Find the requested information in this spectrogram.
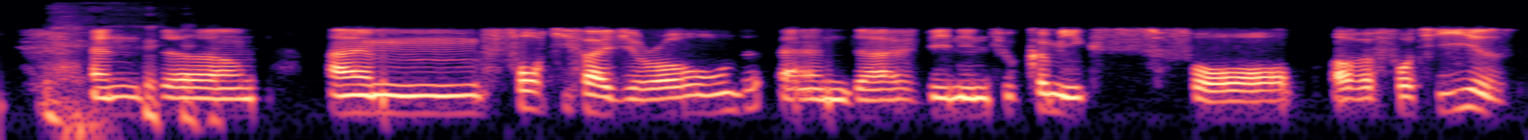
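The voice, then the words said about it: French accent. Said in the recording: “as you can hear, maybe I'm from France because my accent may betray me”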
